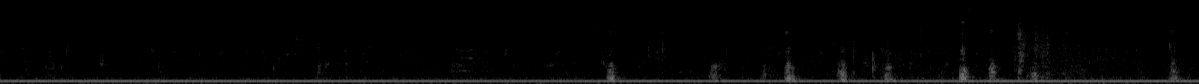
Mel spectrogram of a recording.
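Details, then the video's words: Pet micro pigs from a UK breeder, heard indoors: after six quiet seconds come short, abrupt grunts and snuffles in a loose, irregular series, about one every second or two, over a loud, steady low electrical hum. "Mini pigs"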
